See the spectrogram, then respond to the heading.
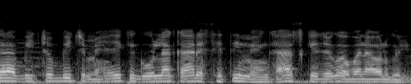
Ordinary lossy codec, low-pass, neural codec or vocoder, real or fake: none; 7.2 kHz; none; real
